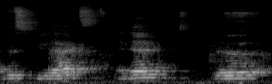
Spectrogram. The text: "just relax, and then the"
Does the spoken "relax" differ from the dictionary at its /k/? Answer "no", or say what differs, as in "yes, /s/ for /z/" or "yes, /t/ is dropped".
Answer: no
